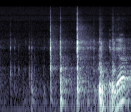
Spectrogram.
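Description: A plastic lid clicks and snaps against a plastic container.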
